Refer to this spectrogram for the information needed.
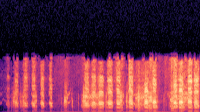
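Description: Several geese splashing in a puddle in the village of Bogaros on the Banat heath on a sunny day honk loudly, a quick series of short calls that swells into dense, overlapping honking. No splashing is evident beneath the chorus.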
